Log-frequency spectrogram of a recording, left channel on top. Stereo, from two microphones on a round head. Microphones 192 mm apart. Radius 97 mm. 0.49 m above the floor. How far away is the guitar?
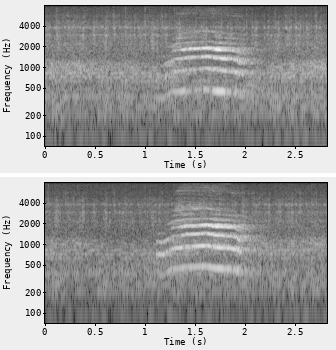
No guitar in this recording.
